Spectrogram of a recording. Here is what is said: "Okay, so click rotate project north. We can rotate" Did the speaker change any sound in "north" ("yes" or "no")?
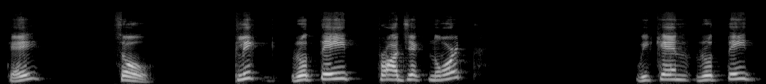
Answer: yes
